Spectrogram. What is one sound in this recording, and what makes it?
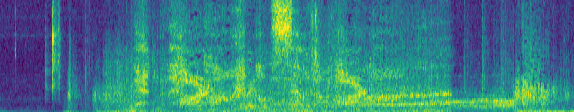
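A shimmering magic spell swirls and hums.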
